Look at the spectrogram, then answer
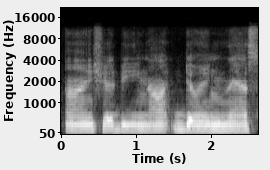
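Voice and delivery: very slow, droning low assassin; plodding, mock-solemn inner monologue; reluctant assassin. Mocking reluctant assassin of Odyssey.

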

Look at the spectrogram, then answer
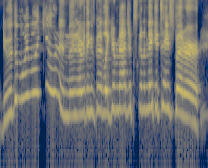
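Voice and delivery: high, sweet maid-café singsong; chirpy maid pitching the magic; cute maid voice. Retold or imitated. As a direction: coo it like an eager café maid. Voicing a maid café girl.

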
